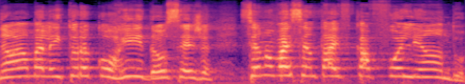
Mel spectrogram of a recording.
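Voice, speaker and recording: The voice is loud and projected outward. It belongs to a woman. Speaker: preacher and Bible teacher. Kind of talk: sermon. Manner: fast.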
